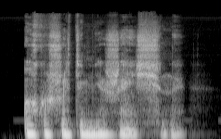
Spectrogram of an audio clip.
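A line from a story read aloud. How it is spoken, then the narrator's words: Whisper. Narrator (Russian): прошептал Иван Андреевич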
